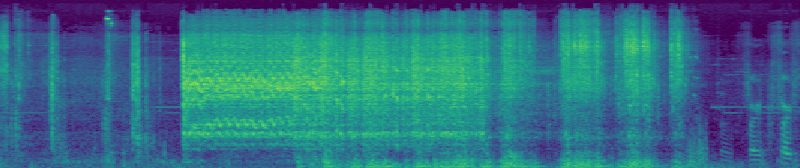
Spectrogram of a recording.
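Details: Dodge Dart after electronic ignition conversion, cold day: cranks a few seconds, catches and runs rough and uneven with lumpy stumbling beat; ignition timing likely needs setting.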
